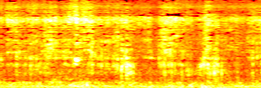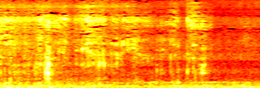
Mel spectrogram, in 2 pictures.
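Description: A metal spoon stirring and scraping in a pan of thick sugar syrup boiling on the stove, with two sharper clinks against the pan, about a second in and about four seconds in.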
